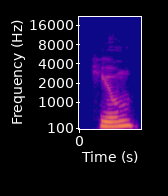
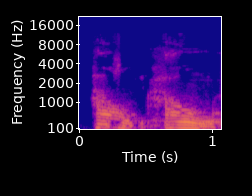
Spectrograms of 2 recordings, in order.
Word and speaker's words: Hulme: And I'm really I read this book by Keri Hulme, or how do you pronounce that? Hume? Home, I think. Home.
